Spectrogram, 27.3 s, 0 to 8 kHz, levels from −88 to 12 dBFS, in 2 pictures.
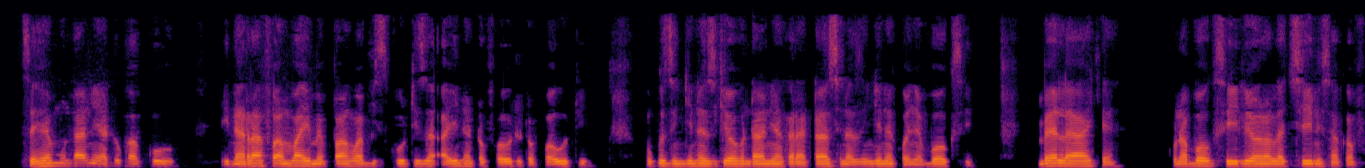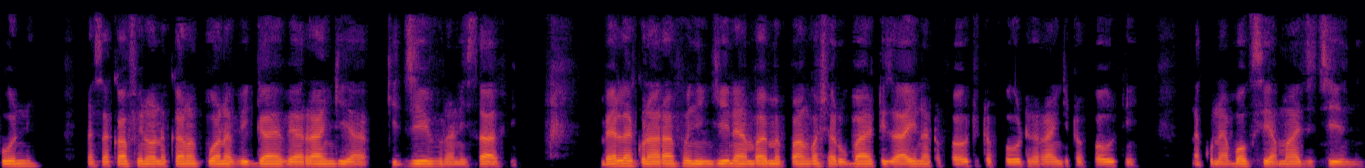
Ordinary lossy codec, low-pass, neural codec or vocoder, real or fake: AAC, 32 kbps; 7.2 kHz; none; real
